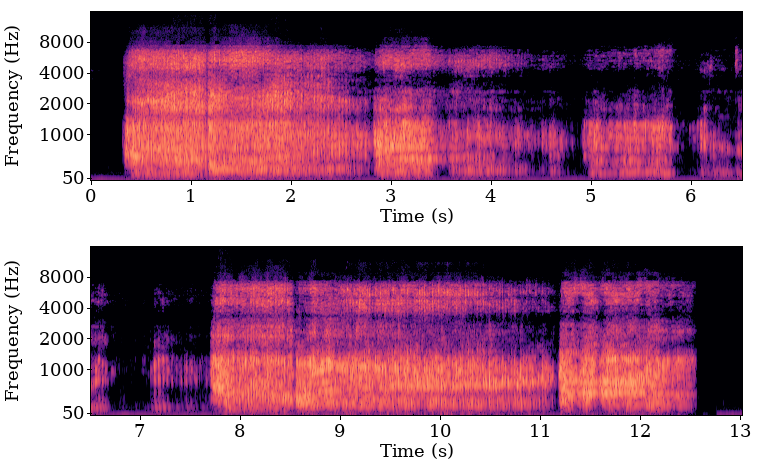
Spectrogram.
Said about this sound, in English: And I mean, that is a roar that has really earned its stripes, because that's a tiger roar, which, again, not being biased because they're my favorite animal, but it is the most impressive big cat roar. That roar goes through you on another level.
